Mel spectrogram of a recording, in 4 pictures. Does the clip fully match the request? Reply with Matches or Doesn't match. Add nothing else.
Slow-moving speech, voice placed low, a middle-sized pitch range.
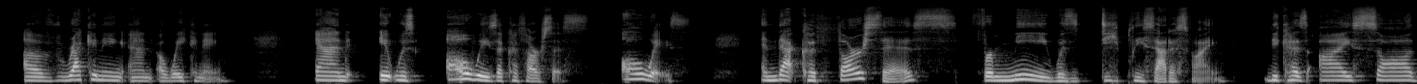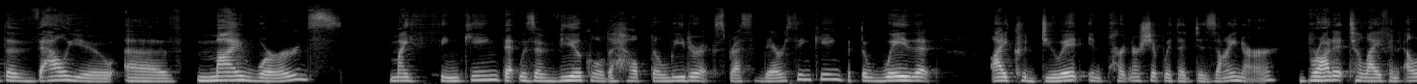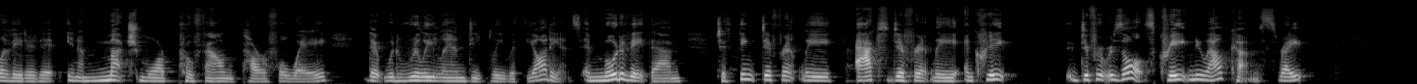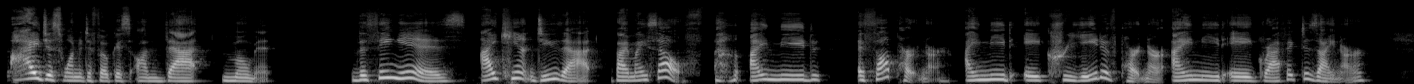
Doesn't match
